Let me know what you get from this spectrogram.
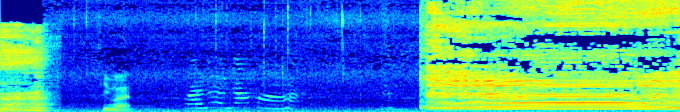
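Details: Tame white village cattle wandering loose in a garden: the tail of one moo, quiet faint chirps in between, then a long, full, drawn-out moo that holds steady to the end.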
